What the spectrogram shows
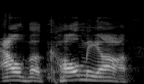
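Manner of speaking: very loud shouted yell. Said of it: "I'm gonna yell".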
